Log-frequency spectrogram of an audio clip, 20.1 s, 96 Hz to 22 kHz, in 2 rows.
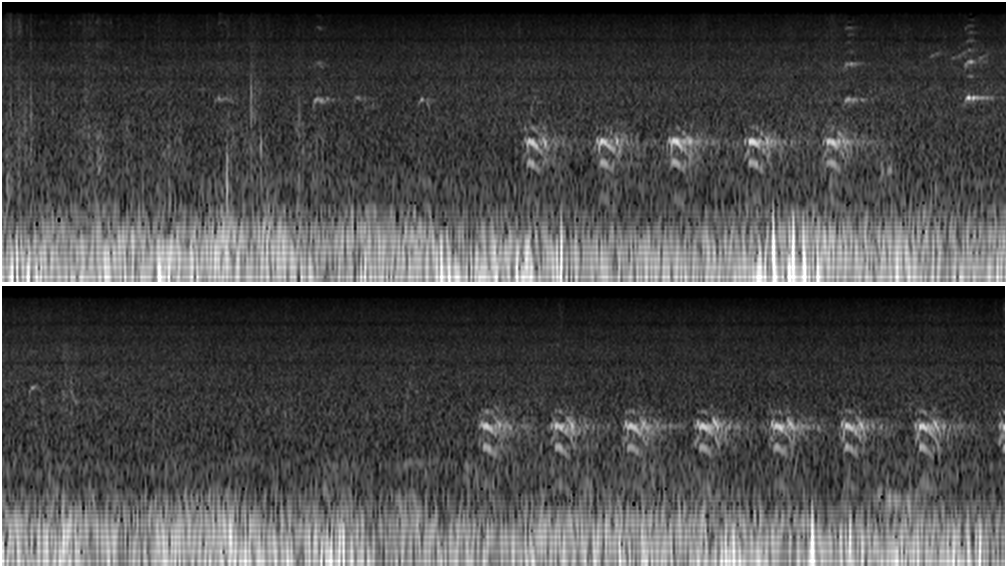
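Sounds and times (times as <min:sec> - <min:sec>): small birds chirping: 0:01.4 - 0:04.4, 0:07.5 - 0:11.0
crow cawing: 0:05.2 - 0:08.6, 0:14.8 - 0:19.6.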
